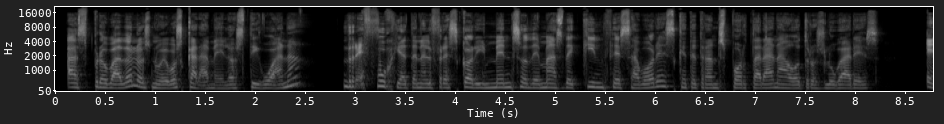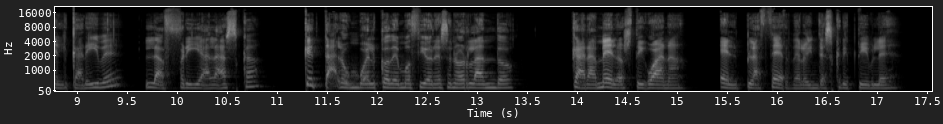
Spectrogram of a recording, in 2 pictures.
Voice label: publicidad castellano

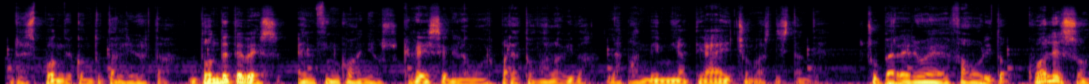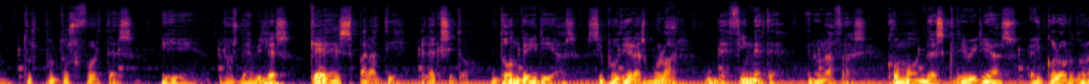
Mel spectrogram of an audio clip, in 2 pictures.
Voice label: anuncio castellano

